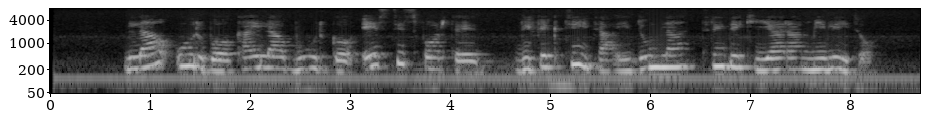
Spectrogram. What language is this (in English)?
Esperanto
